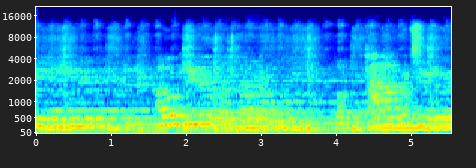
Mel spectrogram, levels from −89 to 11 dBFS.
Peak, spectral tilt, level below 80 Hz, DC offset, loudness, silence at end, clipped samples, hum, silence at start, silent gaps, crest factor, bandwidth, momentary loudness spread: -12 dBFS; -6 dB/octave; -44 dBFS; under 0.1%; -24 LUFS; 0 s; under 0.1%; none; 0 s; none; 12 dB; 14.5 kHz; 7 LU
